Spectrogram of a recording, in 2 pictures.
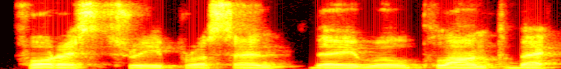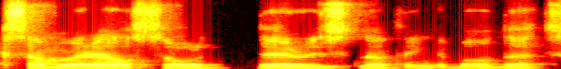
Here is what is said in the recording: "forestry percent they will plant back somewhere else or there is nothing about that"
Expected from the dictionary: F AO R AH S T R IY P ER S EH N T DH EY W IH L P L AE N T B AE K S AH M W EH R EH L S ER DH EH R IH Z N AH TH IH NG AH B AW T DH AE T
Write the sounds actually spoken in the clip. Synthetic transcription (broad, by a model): F AO R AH S T R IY P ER S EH N T DH EY W IH L P L AE N T B AE K S AH M W EH R EH L S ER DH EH R IH Z N AH TH IH NG AH B AW T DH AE T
